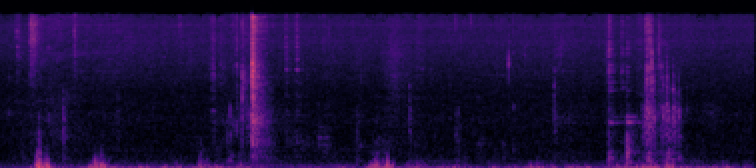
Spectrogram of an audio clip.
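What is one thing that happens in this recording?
Clothing rustles as a person is moved about.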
